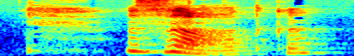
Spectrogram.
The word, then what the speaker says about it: загадка: і відгадувати загадки пригадаємо загадка зверніть увагу увагу на наголос загадка на а першу жанр усної народної творчості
